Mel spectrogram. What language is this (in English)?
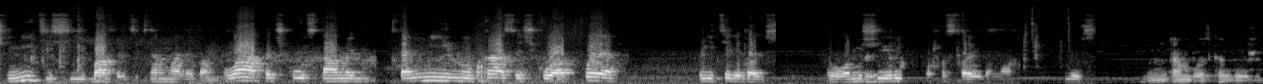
Russian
